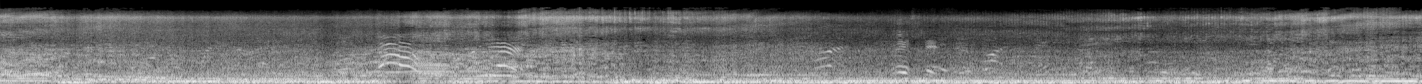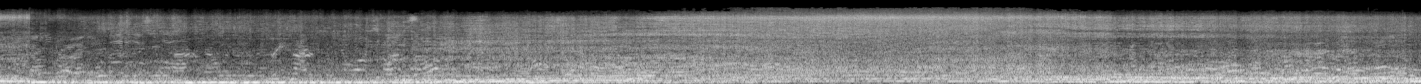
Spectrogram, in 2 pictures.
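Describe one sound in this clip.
Race car engines roar loudly outdoors.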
